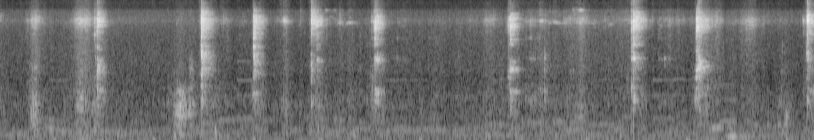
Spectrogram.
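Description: Close-miked eating sounds: chewing with wet mouth smacks and clicks, irregular at about one or two a second.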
